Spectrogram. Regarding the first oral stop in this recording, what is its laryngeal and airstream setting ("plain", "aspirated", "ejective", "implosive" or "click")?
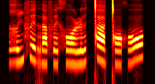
click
